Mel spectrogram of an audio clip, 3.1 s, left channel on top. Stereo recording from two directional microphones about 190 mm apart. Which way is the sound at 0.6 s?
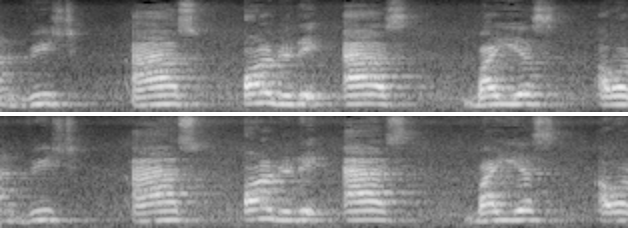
45° left (ahead or behind).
